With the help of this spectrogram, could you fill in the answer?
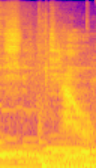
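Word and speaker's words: xin chào: Uh, you say Shincha. Shincha.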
